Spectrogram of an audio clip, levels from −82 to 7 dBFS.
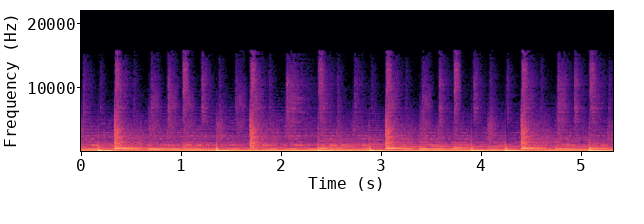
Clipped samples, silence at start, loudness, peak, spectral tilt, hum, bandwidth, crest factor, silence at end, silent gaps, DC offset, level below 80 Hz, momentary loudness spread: under 0.1%; 0 s; -13 LUFS; 0 dBFS; -7 dB/octave; none; 14.5 kHz; 10 dB; 0 s; none; under 0.1%; -12 dBFS; 5 LU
